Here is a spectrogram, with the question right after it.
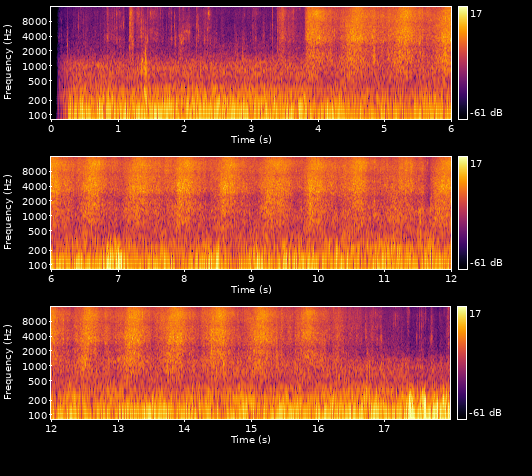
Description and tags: walking through leaves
